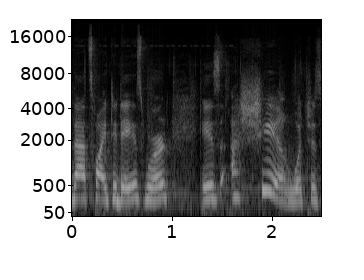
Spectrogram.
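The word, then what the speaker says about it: עשיר: Well, there's a new #1 richest man in town, and that's why today's word is ashir, which is how you say rich in Hebrew.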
